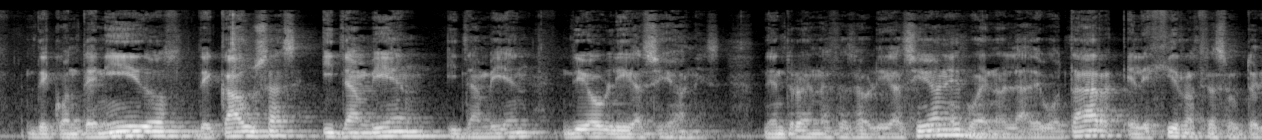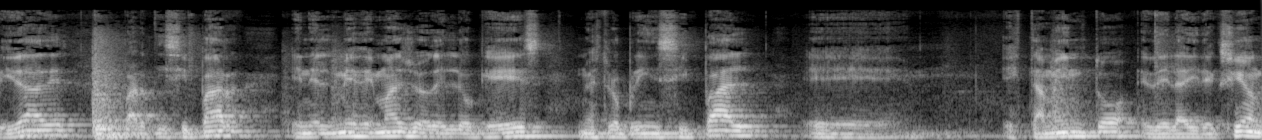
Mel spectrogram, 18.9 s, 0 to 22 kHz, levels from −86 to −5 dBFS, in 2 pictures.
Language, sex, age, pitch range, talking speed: Spanish, male, 50-69, 100-125 Hz, 120 wpm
